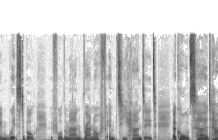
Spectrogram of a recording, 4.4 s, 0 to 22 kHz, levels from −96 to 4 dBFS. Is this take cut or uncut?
cut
